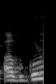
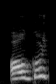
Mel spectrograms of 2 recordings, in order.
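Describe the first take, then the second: First: अवगुण said as "av-gun"; correct separate v. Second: अवगुण said as "au-gun"; wrong merged vowel. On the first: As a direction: sound the v clearly in अवगुण. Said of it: "अवगुण होता है". (अवगुण में व साफ़ बोलें) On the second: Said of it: "की जगह अवगुण होता है". (अवगुण को "औगुण" बोलें) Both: Shown as a demonstration.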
